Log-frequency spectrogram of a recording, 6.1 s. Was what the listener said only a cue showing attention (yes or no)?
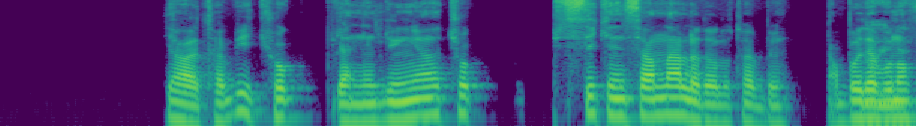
yes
